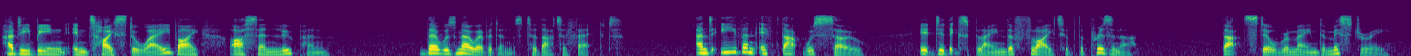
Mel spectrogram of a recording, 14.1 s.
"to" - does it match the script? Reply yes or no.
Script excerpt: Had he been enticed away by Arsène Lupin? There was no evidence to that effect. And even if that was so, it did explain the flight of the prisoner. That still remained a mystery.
yes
